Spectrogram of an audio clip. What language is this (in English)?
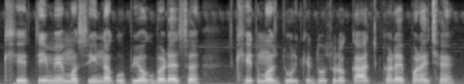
Maithili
